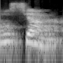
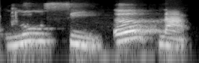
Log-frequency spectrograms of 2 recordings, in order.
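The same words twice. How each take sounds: First: Said in the usual way. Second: "Luciana" slowly as Lu-ci-a-na; separated syllables. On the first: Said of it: "eu não falo Luciana". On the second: Shown as a demonstration. Teacher showing the A separates in "Luciana", syllable by syllable. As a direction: break "Luciana" apart, the A standing on its own. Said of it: "o A fica separado".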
